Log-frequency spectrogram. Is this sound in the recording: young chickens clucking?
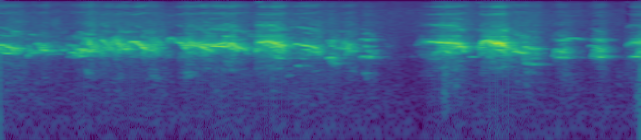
yes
